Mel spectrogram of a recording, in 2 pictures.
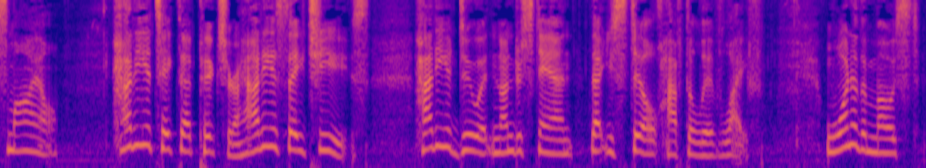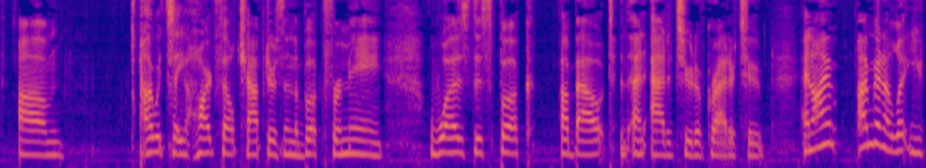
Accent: United States; moved away; I grew up in New York and New Jersey

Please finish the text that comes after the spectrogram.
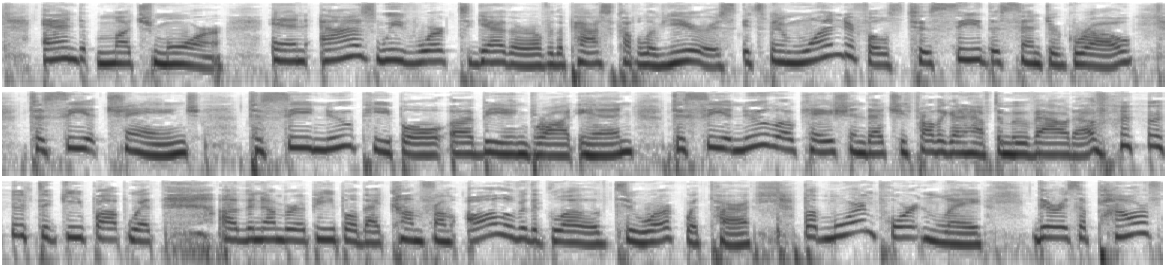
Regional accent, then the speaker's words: New Jersey, United States; growing up in Jersey, right? Growing up in New Jersey

